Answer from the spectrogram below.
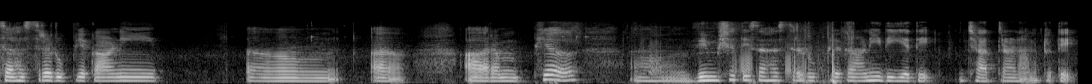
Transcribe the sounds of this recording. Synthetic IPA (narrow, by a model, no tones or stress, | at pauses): sɐɦɐsɾɐɾuːpjɐkaːɳi | a̰ːɾɐmbʱjɐ | ʋimʃɐt̪esɐɦɐsɾɐɾuːpjɐkaːɳid̪iːjɐt̪eː | t͡ʃʰaːt̪ɾaːna̰ːmkɾut̪ḛː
